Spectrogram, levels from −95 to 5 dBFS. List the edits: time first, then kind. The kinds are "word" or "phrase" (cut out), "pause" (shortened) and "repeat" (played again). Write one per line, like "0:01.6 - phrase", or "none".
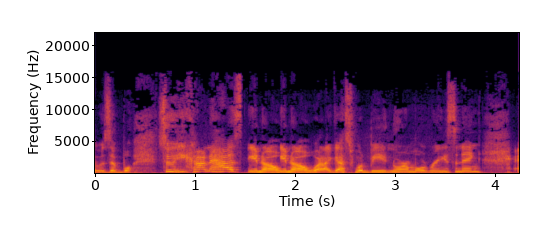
0:01.5 - word
0:01.9 - repeat

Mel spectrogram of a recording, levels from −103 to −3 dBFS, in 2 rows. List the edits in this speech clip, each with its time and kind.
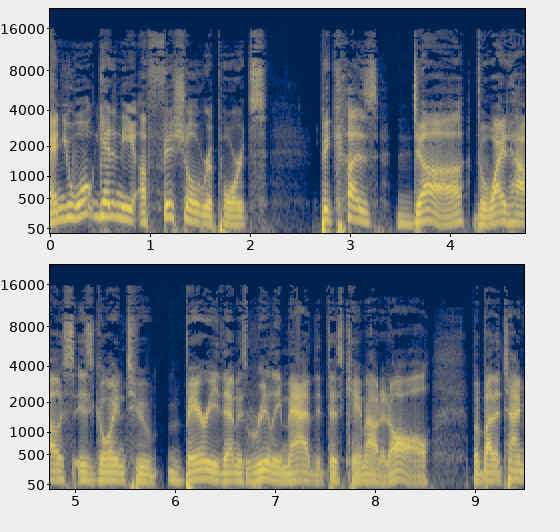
0:04.2 - pause
0:05.9 - pause
0:06.7 - word

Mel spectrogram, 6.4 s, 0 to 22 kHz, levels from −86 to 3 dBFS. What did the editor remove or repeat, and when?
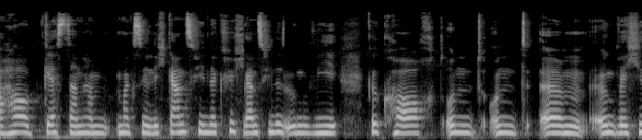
0:02.4 - phrase
0:02.8 - word

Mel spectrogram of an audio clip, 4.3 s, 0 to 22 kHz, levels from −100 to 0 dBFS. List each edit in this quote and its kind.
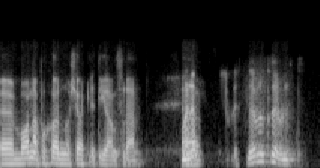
0:02.4 - word
0:03.2 - pause

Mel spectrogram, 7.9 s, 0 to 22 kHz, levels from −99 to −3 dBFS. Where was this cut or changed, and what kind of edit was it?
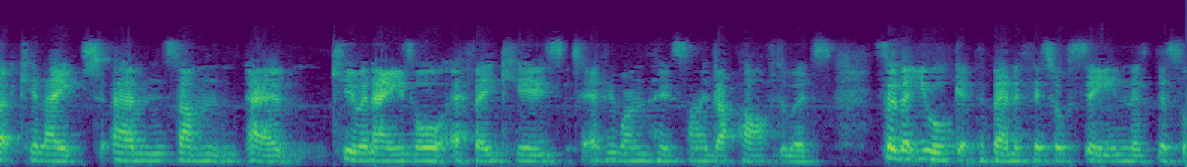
0:03.8 - word

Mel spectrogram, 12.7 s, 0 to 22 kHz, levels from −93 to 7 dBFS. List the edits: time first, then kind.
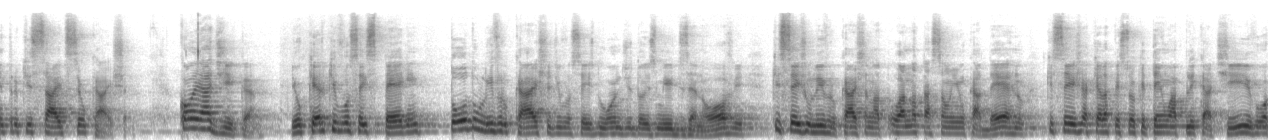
0:02.8 - pause

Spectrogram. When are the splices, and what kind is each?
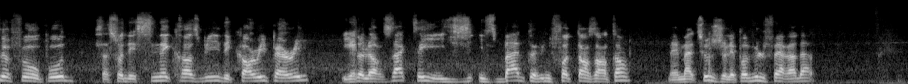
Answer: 0:03.6 - word

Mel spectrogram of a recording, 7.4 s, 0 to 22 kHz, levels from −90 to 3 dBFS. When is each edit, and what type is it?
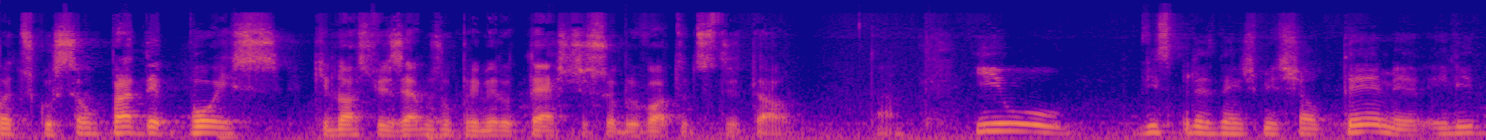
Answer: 0:05.7 - word

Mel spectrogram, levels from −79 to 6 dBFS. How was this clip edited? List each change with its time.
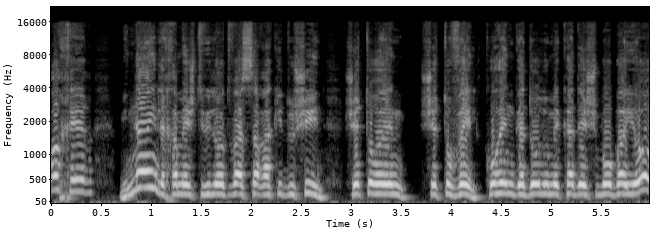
none

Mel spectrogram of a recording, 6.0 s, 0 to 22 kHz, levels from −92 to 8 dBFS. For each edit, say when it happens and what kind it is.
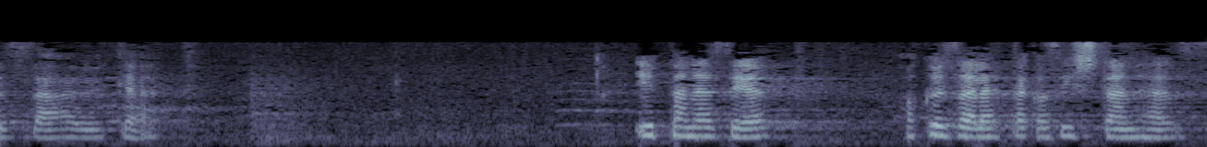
none

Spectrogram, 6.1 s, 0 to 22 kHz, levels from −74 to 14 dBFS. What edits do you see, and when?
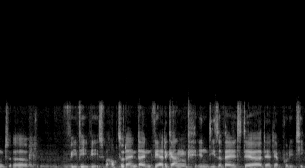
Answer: none

